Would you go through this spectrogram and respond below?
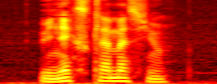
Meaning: exclamation (cry of joy)
- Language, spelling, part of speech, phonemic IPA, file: French, exclamation, noun, /ɛk.skla.ma.sjɔ̃/, Fr-exclamation.ogg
